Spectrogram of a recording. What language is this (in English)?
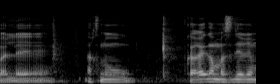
Hebrew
